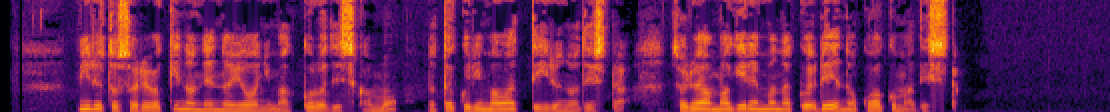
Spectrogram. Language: Japanese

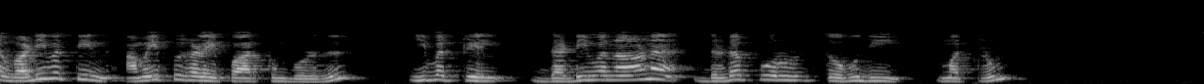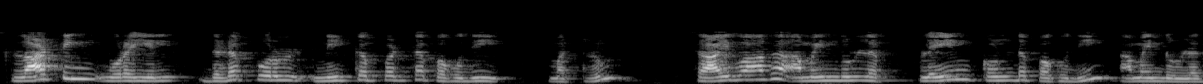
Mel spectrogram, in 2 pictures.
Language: Tamil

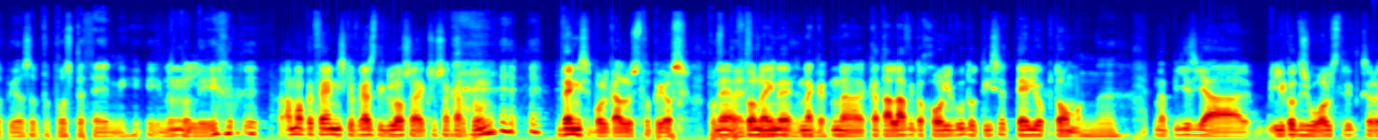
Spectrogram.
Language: Greek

